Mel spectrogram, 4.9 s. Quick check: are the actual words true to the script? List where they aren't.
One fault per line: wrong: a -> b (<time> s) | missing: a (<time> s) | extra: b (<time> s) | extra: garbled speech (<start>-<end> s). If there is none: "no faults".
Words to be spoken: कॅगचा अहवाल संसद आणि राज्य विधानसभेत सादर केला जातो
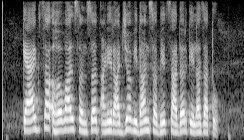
no faults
